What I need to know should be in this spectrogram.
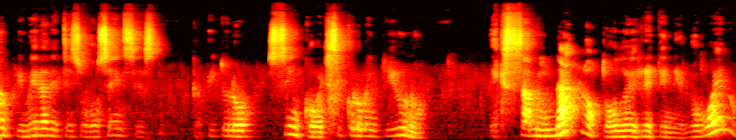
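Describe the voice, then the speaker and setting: Speaking at a moderate pace, a man shows ordinary pitch variation and big swings in loudness. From New York, US (Puerto Rican parents). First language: English (speaking Spanish). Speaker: lay preacher. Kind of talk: bible study sermon.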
